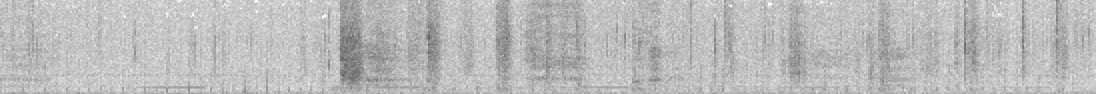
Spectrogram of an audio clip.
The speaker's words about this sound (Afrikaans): hoor jy dit? Wat? Hoor jy? Die helikopter! Ja, ek hoor.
